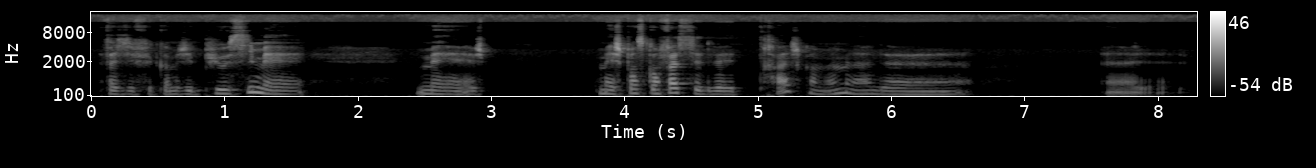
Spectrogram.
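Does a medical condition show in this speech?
No.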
